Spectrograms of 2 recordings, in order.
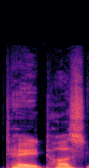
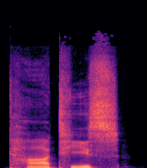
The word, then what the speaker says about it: Tatis: Also, you mispronounced one of the biggest stars' names in an episode, calling him Fernando Tatis Jr. when it's pronounced Tatis.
